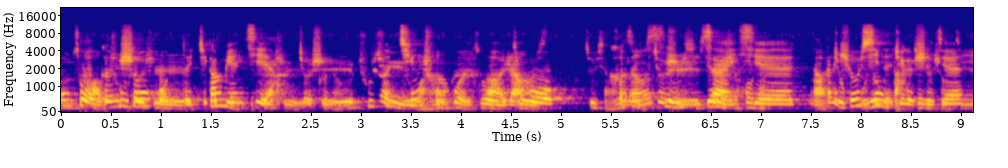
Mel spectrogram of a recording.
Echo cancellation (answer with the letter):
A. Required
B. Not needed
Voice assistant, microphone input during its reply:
A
